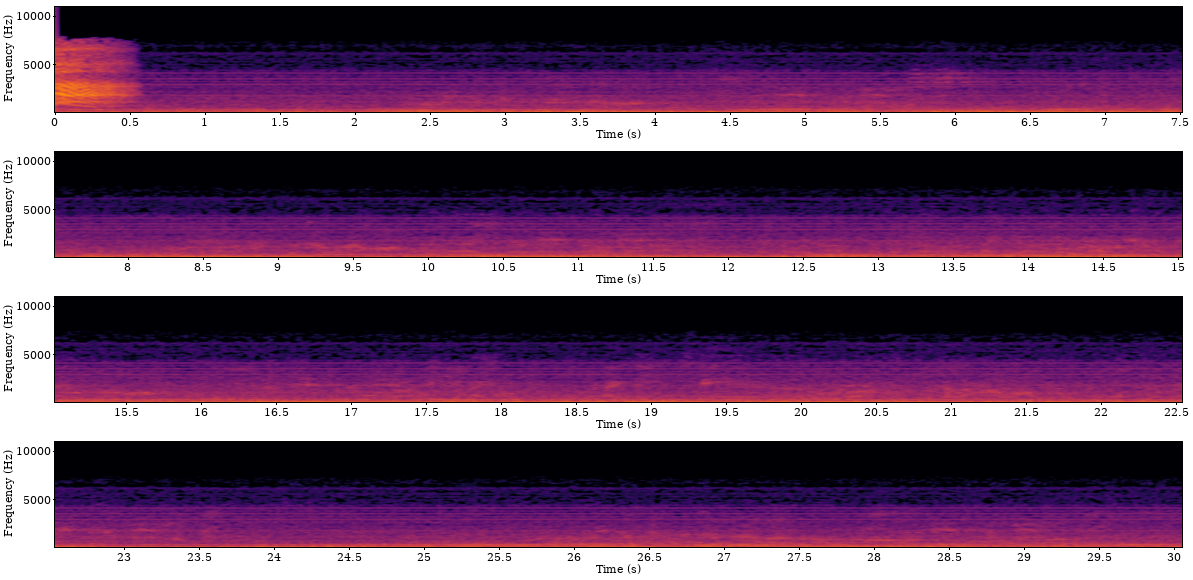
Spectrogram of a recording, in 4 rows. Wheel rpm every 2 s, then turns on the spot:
20, 0, 0, 0, 0, 0, 0, 0, 0, 0, 0, 0, 0, 0, 0.
none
